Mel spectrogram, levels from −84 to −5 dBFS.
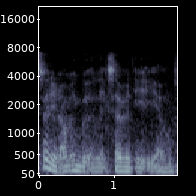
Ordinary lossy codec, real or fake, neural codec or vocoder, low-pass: none; fake; vocoder, 44.1 kHz, 80 mel bands, Vocos; 7.2 kHz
